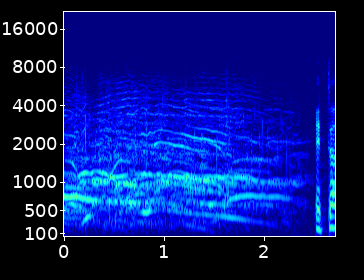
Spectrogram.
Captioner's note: cheering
